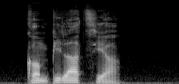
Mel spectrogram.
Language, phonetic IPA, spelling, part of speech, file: Polish, [ˌkɔ̃mpʲiˈlat͡sʲja], kompilacja, noun, Pl-kompilacja.ogg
